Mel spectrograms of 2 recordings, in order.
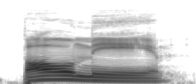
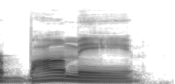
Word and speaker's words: balmy: Next, we have balmy or balmy. You can pronounce the L or you cannot pronounce the L. That is totally up to you. You choose how you want to live your life. But it is spelled B-A-L-M-Y.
